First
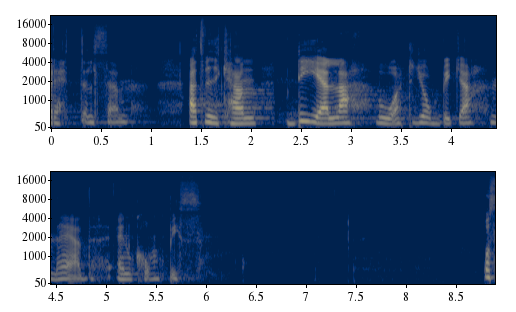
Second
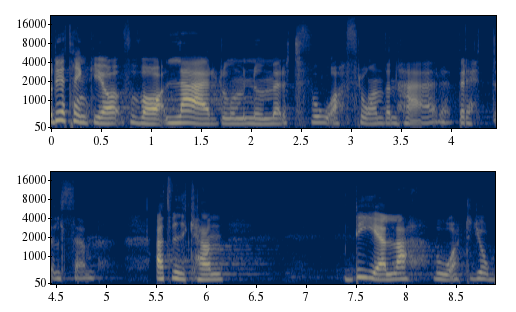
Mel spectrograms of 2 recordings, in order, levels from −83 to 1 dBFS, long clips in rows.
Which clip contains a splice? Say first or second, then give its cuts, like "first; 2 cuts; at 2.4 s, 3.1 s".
first; 1 cut; at 2.2 s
